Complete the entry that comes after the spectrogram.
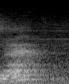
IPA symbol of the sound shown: æt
